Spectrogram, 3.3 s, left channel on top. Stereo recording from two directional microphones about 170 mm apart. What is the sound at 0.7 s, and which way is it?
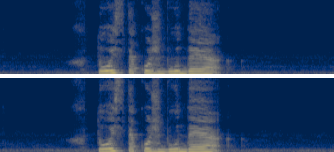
Speech, 15° right (ahead or behind).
